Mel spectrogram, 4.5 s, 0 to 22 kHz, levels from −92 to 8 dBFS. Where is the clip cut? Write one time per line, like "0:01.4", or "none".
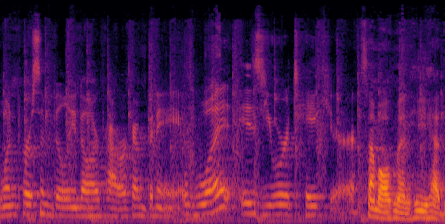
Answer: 0:03.6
